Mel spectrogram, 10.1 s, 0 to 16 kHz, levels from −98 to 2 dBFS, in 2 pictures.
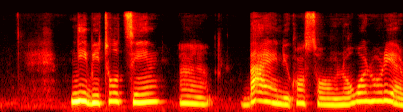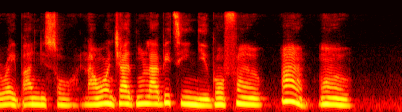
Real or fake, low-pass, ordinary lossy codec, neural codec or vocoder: fake; 10.8 kHz; MP3, 96 kbps; codec, 24 kHz, 0.9 kbps, WavTokenizer, small release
